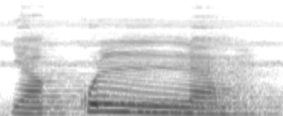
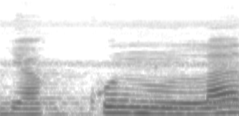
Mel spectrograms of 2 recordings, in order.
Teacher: Nah, di sini terdapat nun sukun bertemu lam. Cara bacanya tanpa didengung, jadi langsung dibaca lamnya. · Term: idgham bilahuna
